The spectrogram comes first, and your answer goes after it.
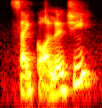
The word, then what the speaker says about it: psychology: Rule number 1, it is silent in the combinations PS, PT and PN at the beginning of the words, okay, like psychology, pterodactyl, pneumonia, okay, these three words.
